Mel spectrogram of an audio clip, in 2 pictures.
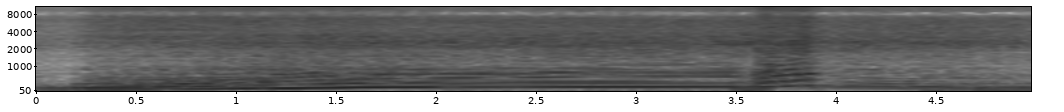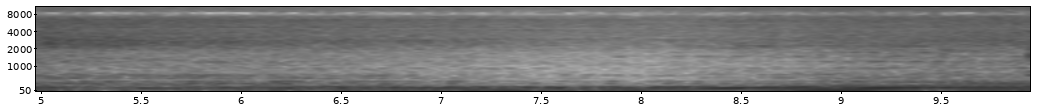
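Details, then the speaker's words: Big-turbo R32 Skyline first successful start on an adjusted basemap, warming up, no boost: engine climbs cleanly through quick free revs and drops to a smooth, even idle with no knocks or misses. "this is sounds so good revving though"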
